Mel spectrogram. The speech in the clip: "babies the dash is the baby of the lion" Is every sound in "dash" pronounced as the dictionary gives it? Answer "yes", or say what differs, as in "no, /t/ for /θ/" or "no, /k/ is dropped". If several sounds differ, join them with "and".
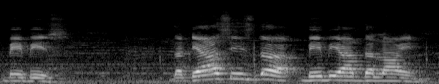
no, /s/ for /ʃ/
